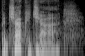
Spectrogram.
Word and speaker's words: Pecha Kucha: Pecha Kucha, correctly pronounced Pecha Kucha, is a Japanese word that means chit-chat.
